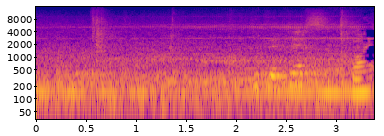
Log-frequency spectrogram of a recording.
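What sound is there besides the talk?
dehumidifier machines running in an abandoned château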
